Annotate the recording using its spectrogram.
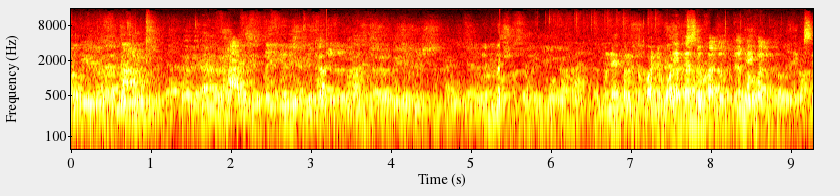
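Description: Playing cards slap and click onto a table.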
